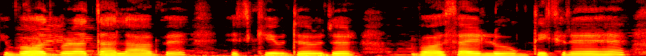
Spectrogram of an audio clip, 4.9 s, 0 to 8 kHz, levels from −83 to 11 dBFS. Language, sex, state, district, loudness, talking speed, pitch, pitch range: Hindi, female, Jharkhand, Deoghar, -16 LUFS, 160 wpm, 215 Hz, 210-225 Hz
